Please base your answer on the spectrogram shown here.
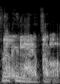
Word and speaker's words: Verkligheten: Is that how it's pronounced? Verkligheten.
